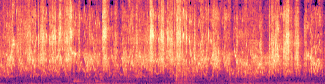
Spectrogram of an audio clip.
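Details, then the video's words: Budgerigars squawking and chirping together, a thick wall of shrill, scratchy notes with regular louder spikes every second or so. "Parrot Calling sounds, Parrot sound video , Natural Budgie Parrot video , Birds chirping sounds"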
